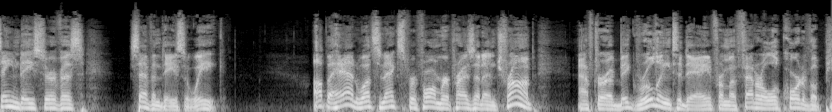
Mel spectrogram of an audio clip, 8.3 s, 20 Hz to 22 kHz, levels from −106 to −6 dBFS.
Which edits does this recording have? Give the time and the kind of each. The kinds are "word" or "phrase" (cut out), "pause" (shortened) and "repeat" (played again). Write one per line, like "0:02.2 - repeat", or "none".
none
